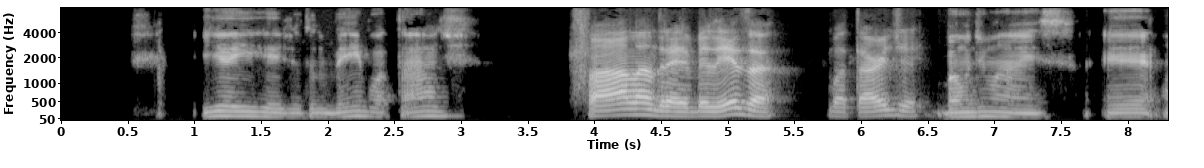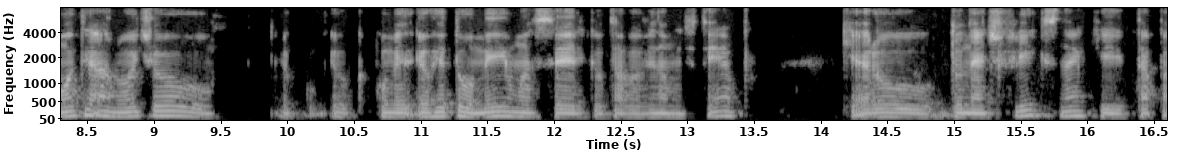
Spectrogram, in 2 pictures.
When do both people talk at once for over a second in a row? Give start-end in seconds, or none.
none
